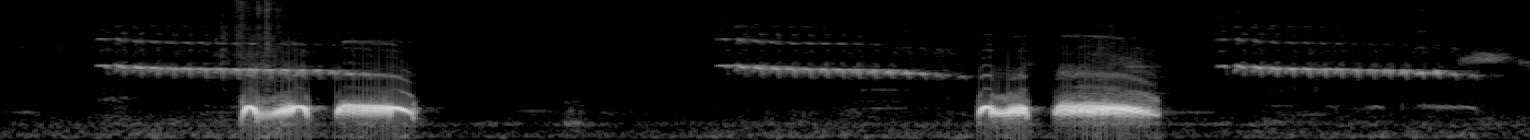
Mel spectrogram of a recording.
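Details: Female spotted dove calling to stimulate males: low double coos repeated twice, each preceded by a long, high, quavering whistled tone, with a third whistle at the end.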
